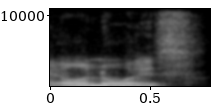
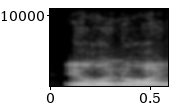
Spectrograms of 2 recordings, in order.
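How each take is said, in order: First: The final S is pronounced. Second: The final S is silent. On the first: The speaker calls it wrong. "not Illinois" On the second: The speaker calls it right. "the S is silent on Illinois"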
